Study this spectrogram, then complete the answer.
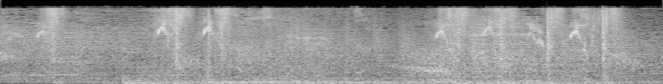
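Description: Levioso spell being cast in the video game Hogwarts Legacy, a bursting whoosh with pops and a rumbling boom, loud and continuous through the scene.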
